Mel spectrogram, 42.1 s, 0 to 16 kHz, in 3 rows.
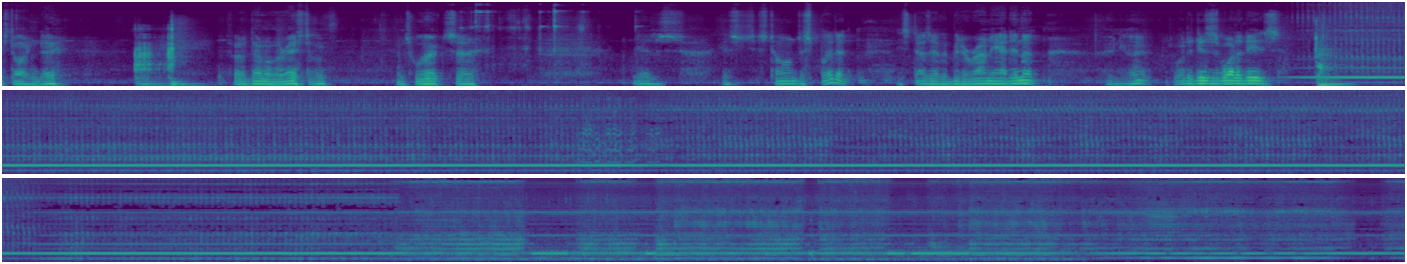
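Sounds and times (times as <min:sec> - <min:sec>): milling machine motor whine: 0:12.8 - 0:42.0.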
